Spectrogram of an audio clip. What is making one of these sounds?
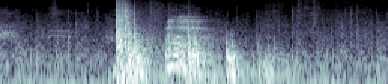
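A heavy blade swings through the air and strikes with a loud hit.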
